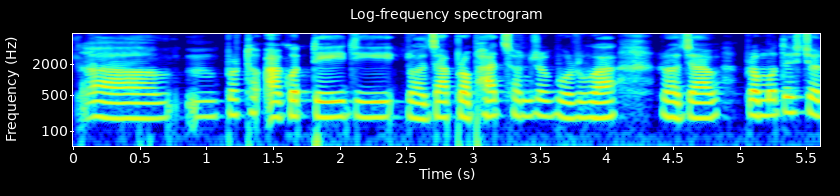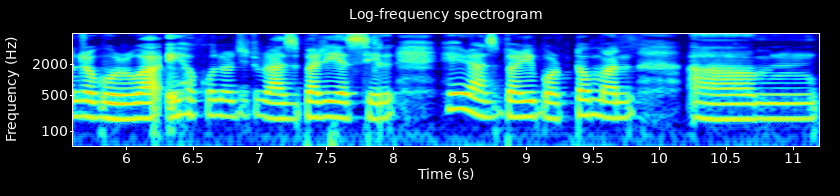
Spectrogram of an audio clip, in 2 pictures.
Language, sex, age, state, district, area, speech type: Assamese, female, 18-30, Assam, Kamrup Metropolitan, urban, spontaneous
